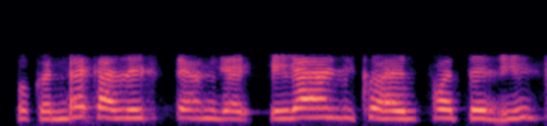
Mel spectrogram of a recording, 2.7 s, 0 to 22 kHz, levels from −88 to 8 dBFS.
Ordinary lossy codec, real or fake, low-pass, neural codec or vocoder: none; fake; 3.6 kHz; codec, 16 kHz, 1 kbps, FreqCodec, larger model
